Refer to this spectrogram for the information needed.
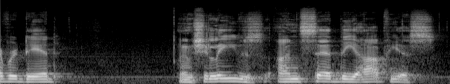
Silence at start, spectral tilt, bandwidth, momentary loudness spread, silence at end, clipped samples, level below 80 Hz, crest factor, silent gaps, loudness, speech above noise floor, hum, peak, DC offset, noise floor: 0 s; -4 dB/octave; 15 kHz; 7 LU; 0.15 s; under 0.1%; -56 dBFS; 16 dB; none; -16 LUFS; 31 dB; none; -2 dBFS; under 0.1%; -48 dBFS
